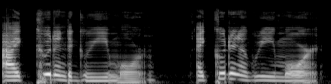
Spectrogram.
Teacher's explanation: the stress here should be on agree more to highlight the intensity of your agreement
